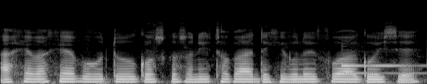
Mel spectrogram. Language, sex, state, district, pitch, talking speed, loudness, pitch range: Assamese, male, Assam, Sonitpur, 120 Hz, 110 wpm, -16 LUFS, 120-125 Hz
